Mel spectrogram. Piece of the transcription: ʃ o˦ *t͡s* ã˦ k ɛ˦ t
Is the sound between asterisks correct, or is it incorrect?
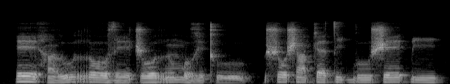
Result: incorrect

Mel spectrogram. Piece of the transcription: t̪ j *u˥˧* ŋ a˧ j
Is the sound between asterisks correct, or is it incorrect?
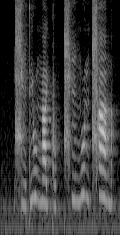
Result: correct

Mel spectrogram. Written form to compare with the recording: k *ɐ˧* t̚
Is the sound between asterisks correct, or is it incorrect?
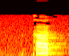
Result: correct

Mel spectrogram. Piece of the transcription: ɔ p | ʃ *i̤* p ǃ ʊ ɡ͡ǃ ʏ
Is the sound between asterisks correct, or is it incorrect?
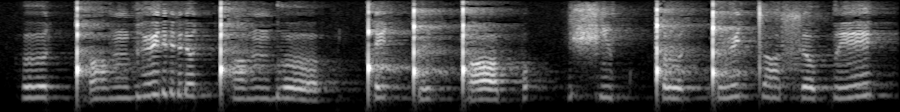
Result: incorrect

